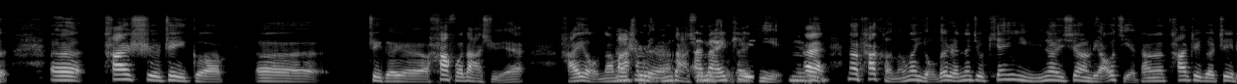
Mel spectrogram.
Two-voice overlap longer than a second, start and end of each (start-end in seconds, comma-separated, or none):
6.2-8.3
